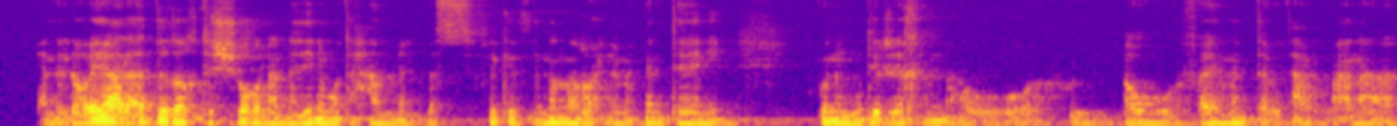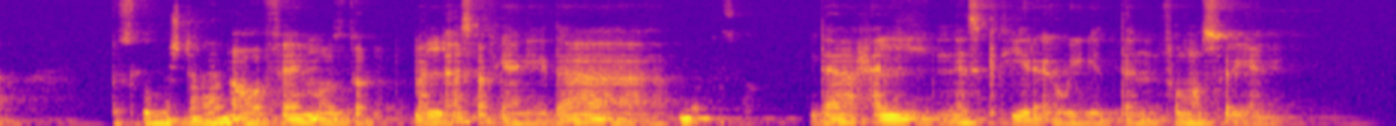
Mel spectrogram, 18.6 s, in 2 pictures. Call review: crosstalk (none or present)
none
